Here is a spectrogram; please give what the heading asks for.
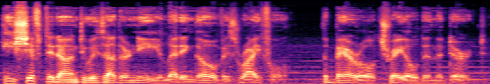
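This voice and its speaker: A man narrates a piece of fiction in a deep, low register. The delivery is scripted storytelling for an audio story. Faint music runs underneath the voice. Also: moderate pace, darkish tone.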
